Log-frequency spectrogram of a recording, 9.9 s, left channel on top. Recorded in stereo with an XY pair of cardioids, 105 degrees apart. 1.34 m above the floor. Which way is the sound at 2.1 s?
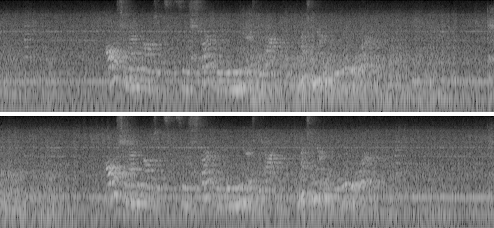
25° right.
